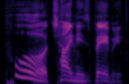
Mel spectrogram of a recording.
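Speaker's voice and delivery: put-on slow echo of the narrator's Poor Chinese baby; imitating the narrator. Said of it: "get a sound drop off that".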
